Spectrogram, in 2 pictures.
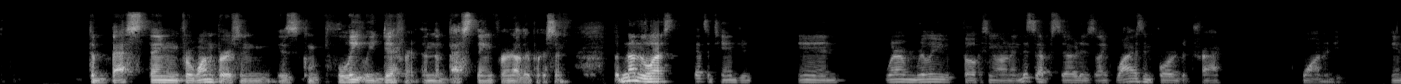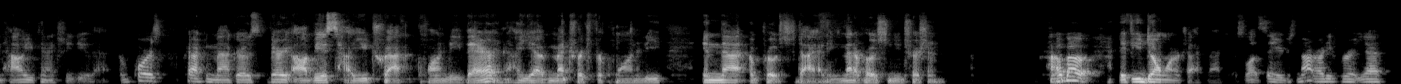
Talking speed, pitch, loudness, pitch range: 195 wpm, 100 Hz, -22 LUFS, 90-115 Hz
